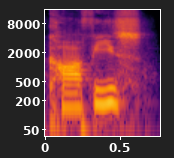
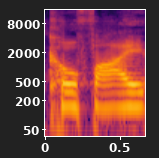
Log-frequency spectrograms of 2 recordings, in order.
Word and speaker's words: Ko-fi: But in the meantime, thank you all for your donations of coffees. I don't know if the site is pronounced Ko-Fi or coffee. I pronounced it Ko-Fi at first, but I think it's just coffee.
